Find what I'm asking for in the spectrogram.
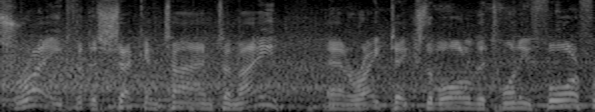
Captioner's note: pa announcement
